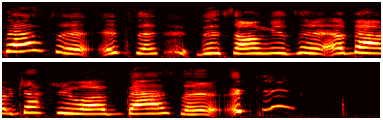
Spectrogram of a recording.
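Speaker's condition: Cerebral palsy; onset before birth

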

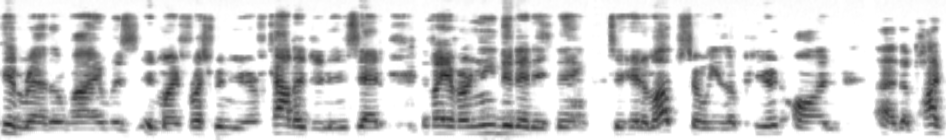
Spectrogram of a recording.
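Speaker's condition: Cerebral palsy; spastic quadriplegic, from birth, legs affected, cannot walk normally, affects muscle memory, movement and dexterity

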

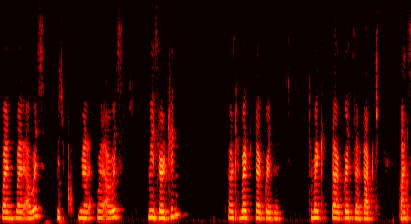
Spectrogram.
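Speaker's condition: Down syndrome; congenital

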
